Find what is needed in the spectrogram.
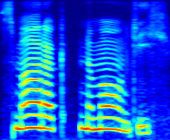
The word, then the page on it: smarag na mointich: gaelic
